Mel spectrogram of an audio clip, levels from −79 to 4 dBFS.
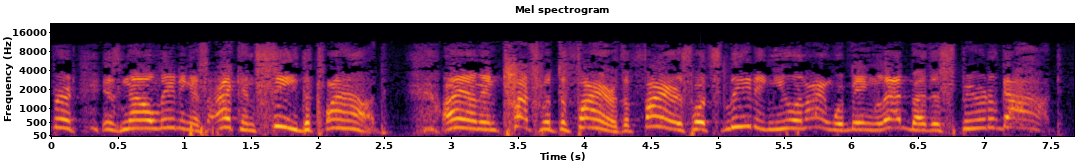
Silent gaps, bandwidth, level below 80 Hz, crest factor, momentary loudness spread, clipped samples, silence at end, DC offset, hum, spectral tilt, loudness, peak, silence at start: none; 11.5 kHz; -44 dBFS; 14 dB; 7 LU; under 0.1%; 0.1 s; under 0.1%; none; -3.5 dB/octave; -14 LUFS; 0 dBFS; 0 s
